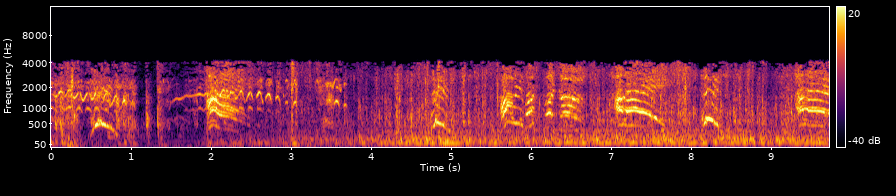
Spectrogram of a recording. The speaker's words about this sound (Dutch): De paarden zijn op hol.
